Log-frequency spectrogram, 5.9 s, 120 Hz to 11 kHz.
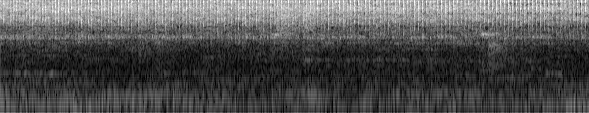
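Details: Ragusa XM500 rear hub while coasting: a fast, even buzz of tiny pawl clicks, the normal loud freehub ratchet.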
